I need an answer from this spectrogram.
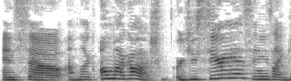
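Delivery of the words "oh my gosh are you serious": high-pitched acted astonishment; gasp-free, high burst of disbelief at good news; astonished. Astonished reply on the phone.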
